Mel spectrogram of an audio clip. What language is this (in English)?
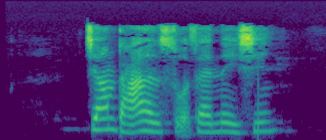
Chinese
